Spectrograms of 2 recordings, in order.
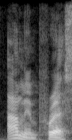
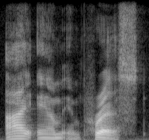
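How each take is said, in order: First: It is said quickly, with the words contracted. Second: It is said unhurried, with each word full.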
